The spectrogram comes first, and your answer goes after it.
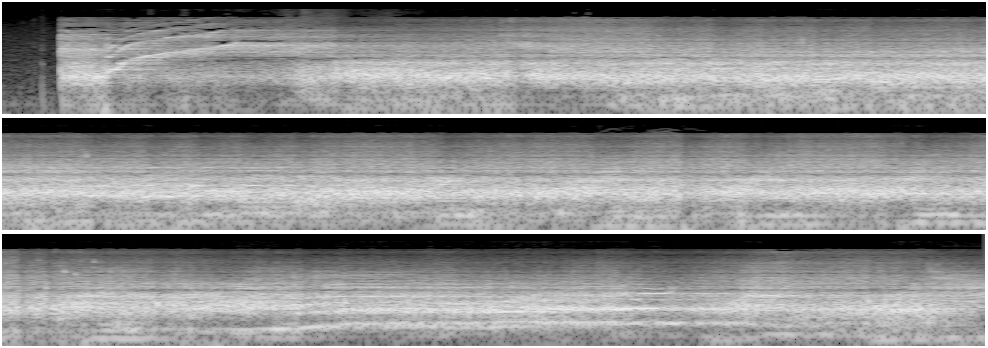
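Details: Humpback whales trade a dense, rasping chatter of overlapping calls after a failed bubble-net hunt, likened to an argument ("I was there, where were you?").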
